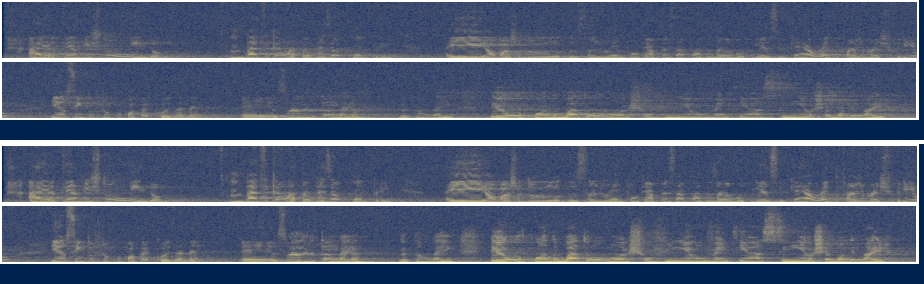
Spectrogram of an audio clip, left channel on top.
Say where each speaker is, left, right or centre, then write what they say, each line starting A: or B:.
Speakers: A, on the right; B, on the right.
A: Aí eu tinha visto um lindo. Hum, Vai ficar lá, talvez eu compre. E eu gosto do, do São João porque a pessoa pode usar uma roupinha assim, porque realmente faz mais frio e eu sinto frio com qualquer coisa, né? É, eu sou
B: Ah,
A: muito
B: eu
A: frienta.
B: também. Eu também. Eu, quando bate um- uma chuvinha, um ventinho assim, oxe, é bom demais.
